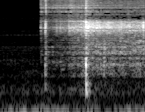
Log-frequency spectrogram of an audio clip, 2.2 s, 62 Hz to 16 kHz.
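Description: An HMV Model 102 wind-up gramophone's needle set down onto a spinning 78 rpm shellac record: a soft touchdown about half a second in, then steady surface hiss from the lead-in groove with two sharp clicks, before the music starts.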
